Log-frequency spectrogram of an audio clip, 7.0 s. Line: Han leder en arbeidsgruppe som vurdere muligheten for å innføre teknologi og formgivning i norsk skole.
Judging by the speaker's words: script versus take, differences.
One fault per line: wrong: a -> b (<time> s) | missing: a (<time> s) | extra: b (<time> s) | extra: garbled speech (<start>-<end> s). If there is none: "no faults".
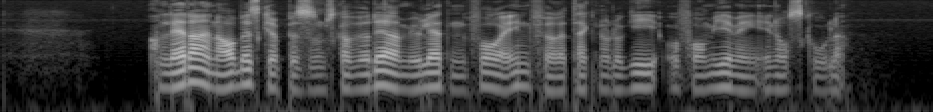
extra: skal (2.5 s)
